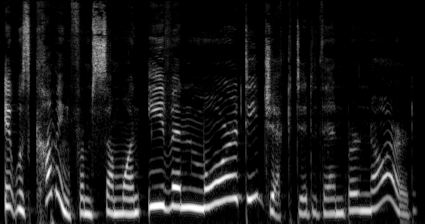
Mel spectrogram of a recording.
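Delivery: ordinary delivery, nothing marked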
